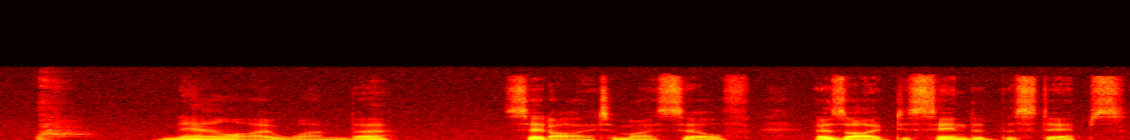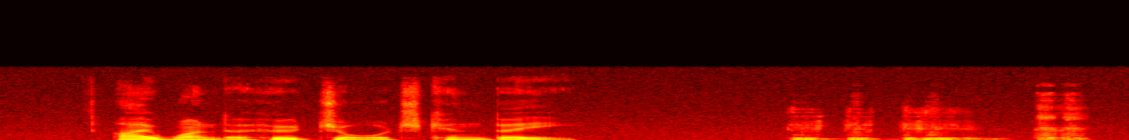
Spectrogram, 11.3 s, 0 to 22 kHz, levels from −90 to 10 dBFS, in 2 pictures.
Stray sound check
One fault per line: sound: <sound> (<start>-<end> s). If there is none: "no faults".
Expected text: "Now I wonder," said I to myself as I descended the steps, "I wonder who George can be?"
sound: bark (0.2-0.5 s)
sound: throat clearing (9.6-11.1 s)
